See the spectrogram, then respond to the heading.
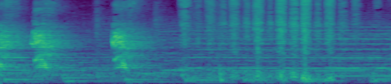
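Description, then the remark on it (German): A person imitates a dog: two sharp, loud yapping barks, then a quicker run of softer yips and whiny, panting-like sounds. “Soll ich so ein paar Hundegeräusche machen?”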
